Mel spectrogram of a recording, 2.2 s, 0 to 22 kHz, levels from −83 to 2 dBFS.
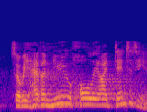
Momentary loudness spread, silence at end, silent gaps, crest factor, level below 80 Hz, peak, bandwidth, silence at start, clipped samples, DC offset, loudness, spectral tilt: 6 LU; 0 s; none; 18 dB; -70 dBFS; -6 dBFS; 5.8 kHz; 0.15 s; under 0.1%; under 0.1%; -24 LUFS; -11 dB/octave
